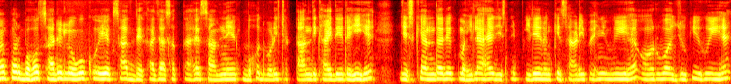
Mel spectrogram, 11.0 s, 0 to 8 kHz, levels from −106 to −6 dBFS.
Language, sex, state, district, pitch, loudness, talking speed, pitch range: Hindi, male, West Bengal, Jhargram, 185 Hz, -18 LUFS, 215 wpm, 180-195 Hz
